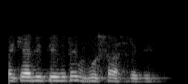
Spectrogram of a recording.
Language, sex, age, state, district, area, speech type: Kashmiri, male, 18-30, Jammu and Kashmir, Pulwama, rural, conversation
